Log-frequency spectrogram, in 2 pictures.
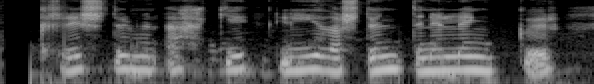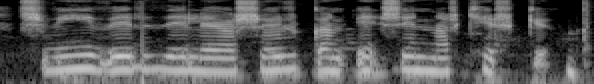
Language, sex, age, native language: Icelandic, female, 11, Icelandic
